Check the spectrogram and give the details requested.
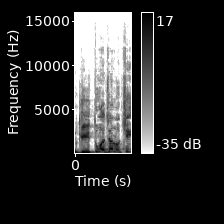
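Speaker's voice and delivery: high, loud dismissive jab; mocking brush-off. Offended friend complaining to the pastor, high and loud. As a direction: dismiss her tears sharply. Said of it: "dari sisi orang tersebut".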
